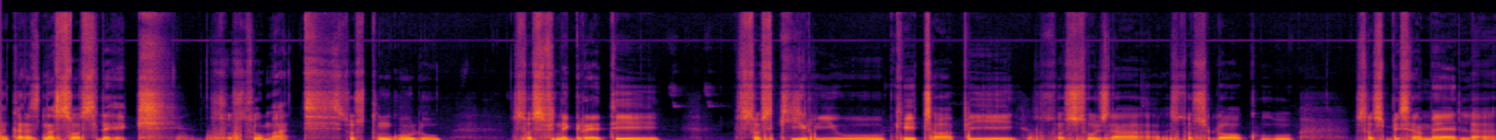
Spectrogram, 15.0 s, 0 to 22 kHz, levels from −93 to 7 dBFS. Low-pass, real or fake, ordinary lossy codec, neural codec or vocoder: none; real; none; none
